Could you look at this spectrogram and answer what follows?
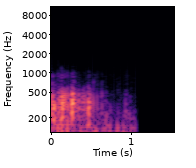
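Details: About a second of low, gurgling, rumbling stomach growling, then silence; ordinary bowel sounds (borborygmi).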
